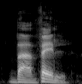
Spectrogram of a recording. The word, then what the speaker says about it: Babel: Bueno, se escribe con una letra hebrea B o Bet, pero en ciertas formas de pronunciación se dice como una V corta y no como una B larga. Babel.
